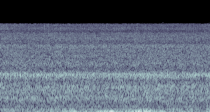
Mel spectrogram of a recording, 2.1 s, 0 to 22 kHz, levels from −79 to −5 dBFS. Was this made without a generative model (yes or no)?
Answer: yes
